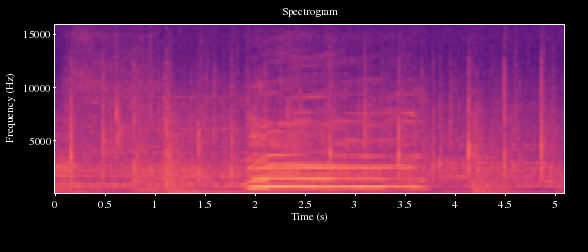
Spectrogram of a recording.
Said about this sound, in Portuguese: Dê um glória a Deus e aplauda o Senhor e adore.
